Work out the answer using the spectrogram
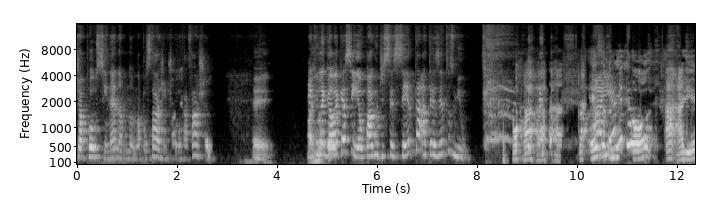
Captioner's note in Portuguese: risadas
